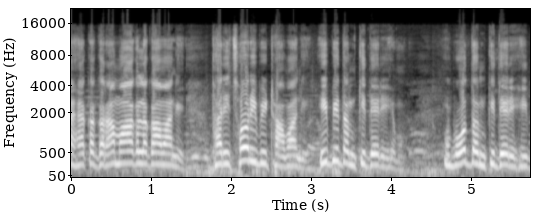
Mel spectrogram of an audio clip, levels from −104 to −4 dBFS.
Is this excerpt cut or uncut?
uncut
